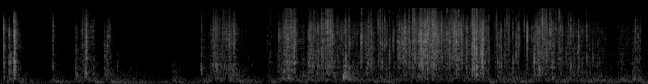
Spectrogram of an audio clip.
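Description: Clear plastic bags crinkling in the hands: a few sharp crackles in the first second, then a dense spell of crinkling from about two seconds in until near the end.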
